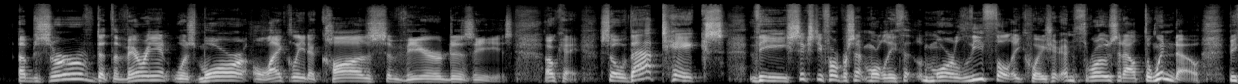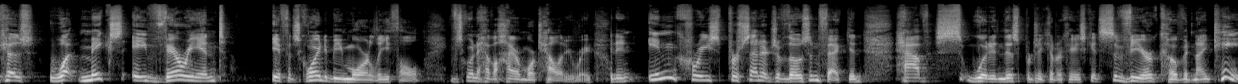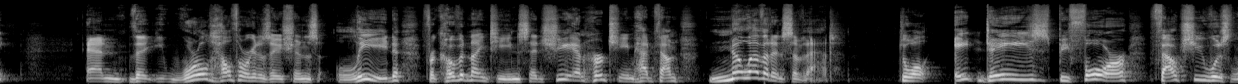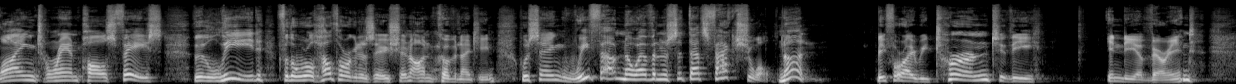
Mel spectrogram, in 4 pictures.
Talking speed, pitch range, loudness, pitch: 150 wpm, 155-225 Hz, -17 LUFS, 185 Hz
